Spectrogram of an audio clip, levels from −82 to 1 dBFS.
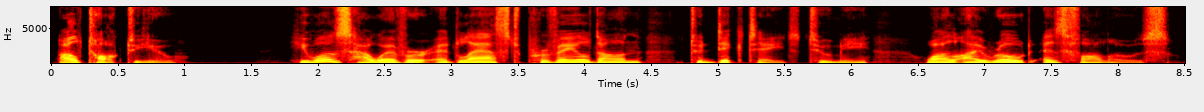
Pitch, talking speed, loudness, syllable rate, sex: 140 Hz, 140 wpm, -21 LUFS, 4.3 syllables/s, male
